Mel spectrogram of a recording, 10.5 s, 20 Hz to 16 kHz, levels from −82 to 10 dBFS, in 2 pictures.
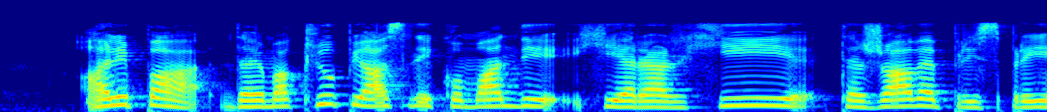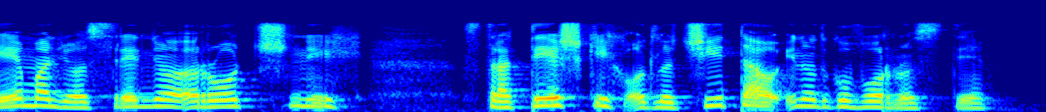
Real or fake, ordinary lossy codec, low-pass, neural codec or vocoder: real; none; 7.2 kHz; none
